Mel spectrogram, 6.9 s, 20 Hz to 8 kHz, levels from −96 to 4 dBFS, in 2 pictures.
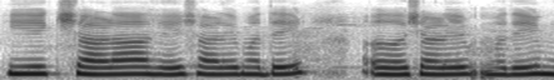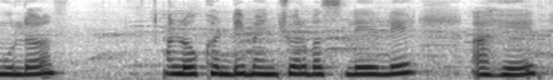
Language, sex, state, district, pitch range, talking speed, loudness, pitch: Marathi, female, Maharashtra, Sindhudurg, 250-270 Hz, 105 wpm, -13 LUFS, 260 Hz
